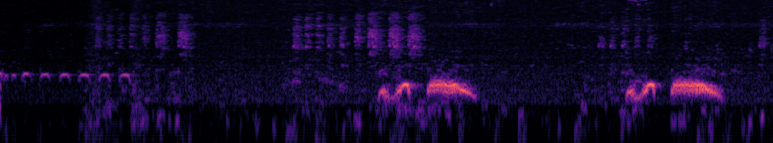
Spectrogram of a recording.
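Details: Spotted dove calling as a lure for wild doves. Two mid-pitched cooing phrases, each a brief hooked note and then a longer coo. Behind them, a rapid string of even piping notes opens the recording, and bursts of high chirping from other birds recur throughout.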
